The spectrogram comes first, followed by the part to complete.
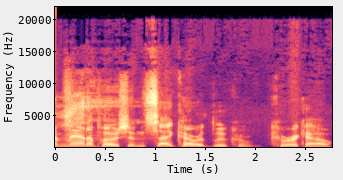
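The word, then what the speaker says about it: Curaçao: A health potion, gin and tonic, splash of Grand Marnier, splash of bitters, and a mana potion, sidecar with blue curacao. How do you pronounce that?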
